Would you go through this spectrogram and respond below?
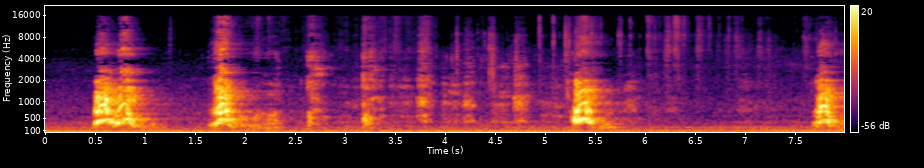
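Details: Central Asian Shepherd guard dog barking loudly and deeply, heavy single barks spaced one to three seconds apart with softer short barks between them, over a constant low background hum.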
